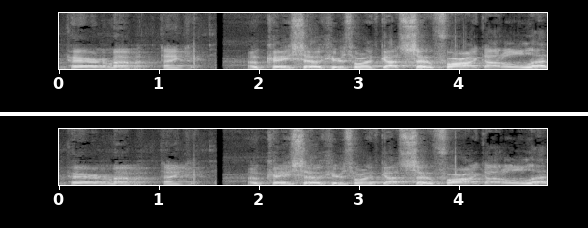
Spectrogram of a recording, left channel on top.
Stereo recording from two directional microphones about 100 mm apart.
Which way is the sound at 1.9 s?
20° left (ahead or behind).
